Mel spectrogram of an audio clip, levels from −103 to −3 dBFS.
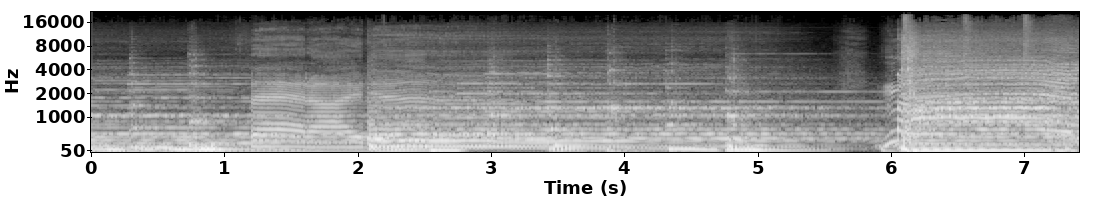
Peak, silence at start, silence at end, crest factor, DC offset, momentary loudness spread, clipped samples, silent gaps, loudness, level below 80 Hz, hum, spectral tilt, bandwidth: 0 dBFS; 0 s; 0 s; 14 dB; under 0.1%; 8 LU; under 0.1%; none; -14 LUFS; -20 dBFS; none; -6 dB/octave; 19.5 kHz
